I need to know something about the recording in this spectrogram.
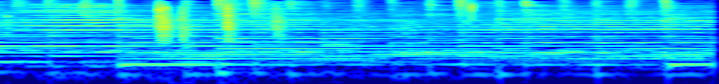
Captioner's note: Door opening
